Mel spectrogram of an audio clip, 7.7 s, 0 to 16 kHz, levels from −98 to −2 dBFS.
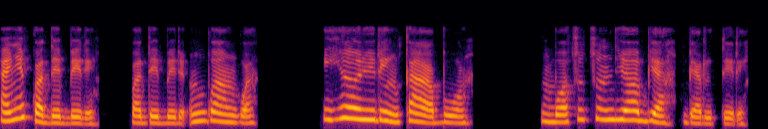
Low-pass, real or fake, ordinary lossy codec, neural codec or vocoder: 7.2 kHz; fake; none; codec, 16 kHz, 8 kbps, FunCodec, trained on Chinese and English, 25 frames a second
